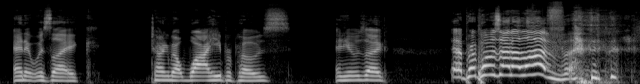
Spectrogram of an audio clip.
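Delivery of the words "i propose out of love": high, shrill, loud yell, all one word. Quoting a memorable moment of his in the park, retelling a yell. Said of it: "when he was yelling in the park".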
